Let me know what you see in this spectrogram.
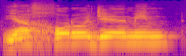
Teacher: الجيم ساكنة مقلقلة قلقلة صغرى في وسط الكلام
